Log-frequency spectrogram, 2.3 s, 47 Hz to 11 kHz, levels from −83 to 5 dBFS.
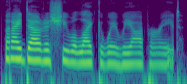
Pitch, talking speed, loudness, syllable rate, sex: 195 Hz, 280 wpm, -18 LUFS, 6.3 syllables/s, female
